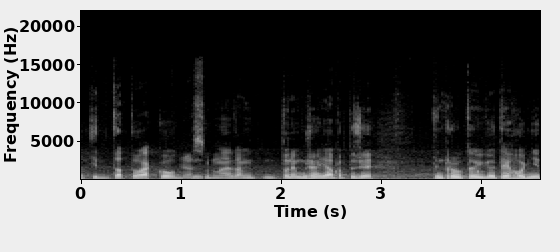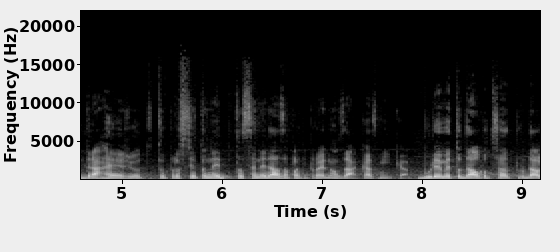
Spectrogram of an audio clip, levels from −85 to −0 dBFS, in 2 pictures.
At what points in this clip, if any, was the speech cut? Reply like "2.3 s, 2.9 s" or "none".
1.2 s, 7.9 s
